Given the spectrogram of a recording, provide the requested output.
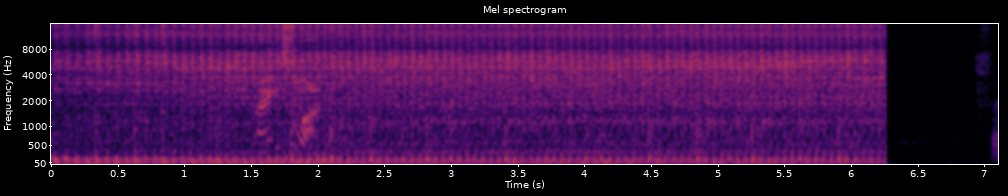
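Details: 1963 Honda CB77 305 Super Hawk, warm from running, kickstarted with no throttle: catches at once, settling into a quick even twin-cylinder idle with no misses, then cuts off cleanly; runs normally.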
